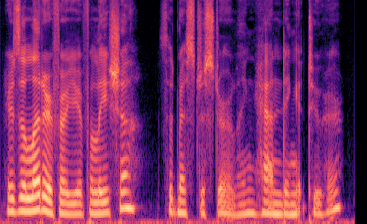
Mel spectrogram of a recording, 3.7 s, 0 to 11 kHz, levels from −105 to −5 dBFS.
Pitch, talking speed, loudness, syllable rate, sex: 175 Hz, 210 wpm, -20 LUFS, 5.9 syllables/s, female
